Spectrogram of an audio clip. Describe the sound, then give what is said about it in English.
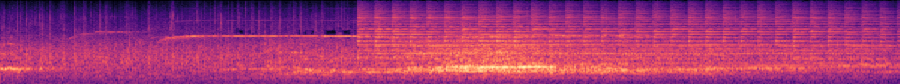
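President-elect Trump rings the opening bell at the New York Stock Exchange: a bell rings with a steady, sustained tone over crowd noise, then loud applause and cheering break out, swell to a peak and carry on to the end. “That was the bell ringing.”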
